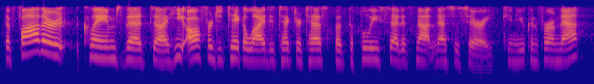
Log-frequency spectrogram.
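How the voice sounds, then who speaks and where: A woman's voice: fairly low pitch, quick pace, lo-fi sound. A woman as a news anchor in a live TV interview, pressing her guest with persistent questions.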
